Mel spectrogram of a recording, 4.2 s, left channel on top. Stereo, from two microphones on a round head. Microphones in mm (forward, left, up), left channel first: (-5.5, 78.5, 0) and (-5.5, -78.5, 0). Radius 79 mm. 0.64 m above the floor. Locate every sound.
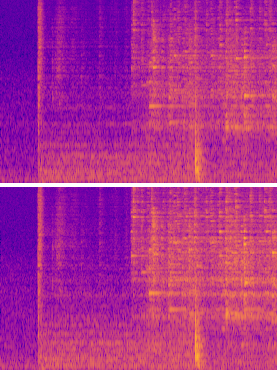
0.6 s tapping: centre (ahead or behind), 0.8 m
1.9 s a chime: 40° right (ahead or behind), 1.4 m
